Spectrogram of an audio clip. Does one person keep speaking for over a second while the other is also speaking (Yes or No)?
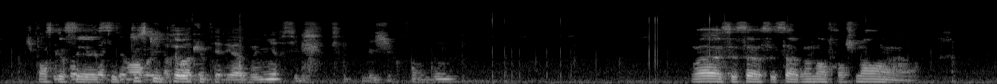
Yes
